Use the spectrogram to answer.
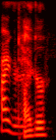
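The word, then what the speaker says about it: TIGHAR: historic aircraft recovery which how would you pronounce it take our Tiger okay TI ghar that makes sense tiger which includes the recent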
